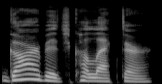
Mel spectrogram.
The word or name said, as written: garbage collector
